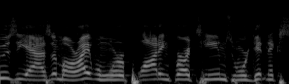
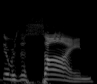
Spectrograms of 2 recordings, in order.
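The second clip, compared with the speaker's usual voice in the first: ordinary delivery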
